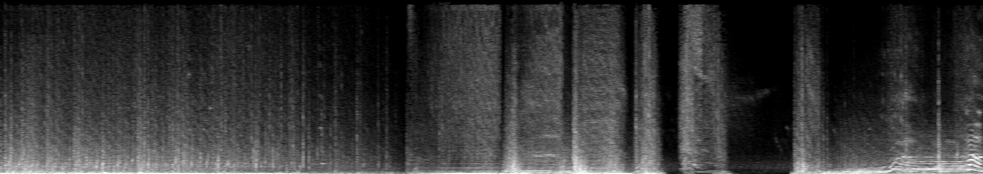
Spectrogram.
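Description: Cartoon sound effects of a heavy rumbling crash, as of a pile of boulders and scrap metal collapsing, loud at first and fading over about five seconds. A second rumble follows with a few sharp whooshes, then a brief moment of near silence. Music with rising and falling tones starts near the end.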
